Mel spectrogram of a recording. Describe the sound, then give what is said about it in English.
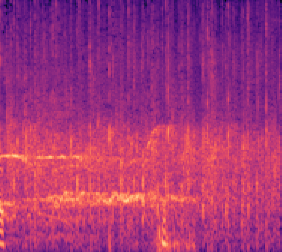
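A crowd claps steadily and densely throughout, applauding their director of operations, a sustained wash of applause with a few faint whistles or cheers riding over it. “Once again, give him an applause, thunderous applause.”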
